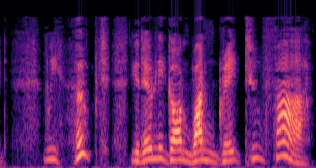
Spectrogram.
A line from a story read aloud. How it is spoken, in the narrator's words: Weasley panted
